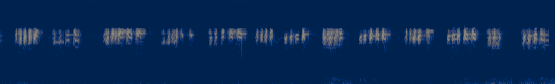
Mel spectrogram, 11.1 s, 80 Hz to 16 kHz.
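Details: Great tit family at the nest on a June 2023 morning, live between six and eight o'clock: a steady string of short, raspy, buzzy bursts repeated about twice a second, over a low background rumble.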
